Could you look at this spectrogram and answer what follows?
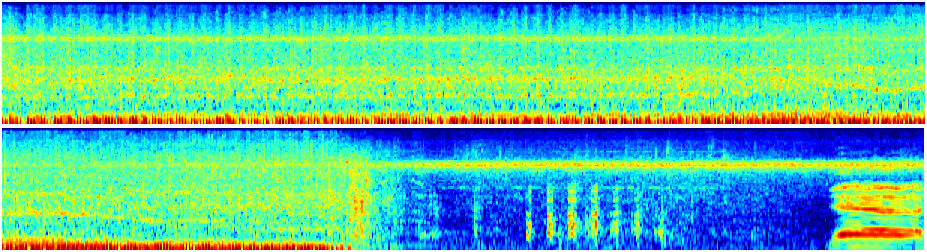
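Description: A mini trophy truck project running in four-wheel drive high range gives a loud, steady engine drone for about ten seconds, then drops away to a quieter idle with a few light clatters and a brief final burst of revving.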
